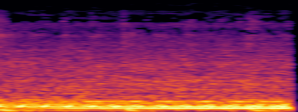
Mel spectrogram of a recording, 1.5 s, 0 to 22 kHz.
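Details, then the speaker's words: BMW E46 turbo after a knocking or exhaust-leak-like noise, with exhaust retightened, valve cover removed and PCV cam covers swapped: a smooth, steady low drone with no knock or tick. The noise is gone and AFR looks right. "the noise is gone. We're running, baby, we're running."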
